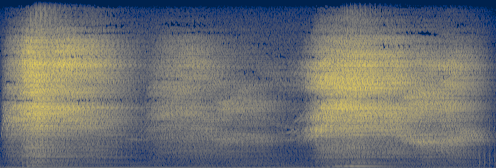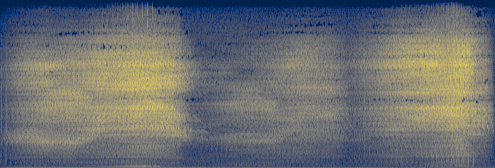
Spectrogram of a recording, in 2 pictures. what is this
snake-like sound obtained by whistling close to a micro.
beatbox, snake, whistle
